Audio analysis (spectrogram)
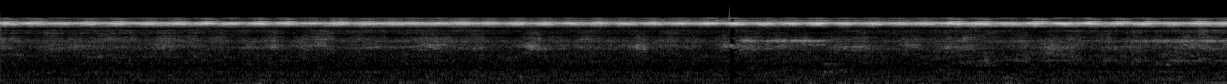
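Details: Crickets at night: a steady, high-pitched chirping drone, pulsing rapidly and continuously throughout, with a few softer, lower chirps surfacing briefly in the background; no other sounds stand out.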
